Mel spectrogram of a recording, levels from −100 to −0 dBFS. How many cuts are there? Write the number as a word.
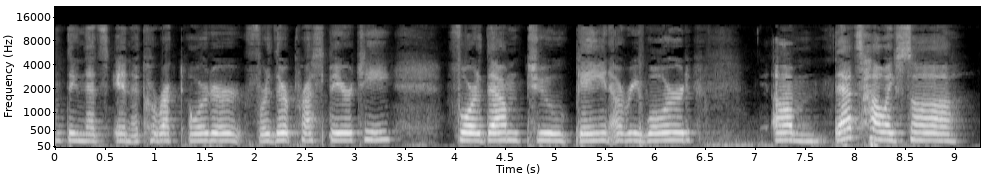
one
